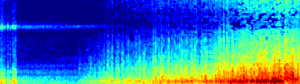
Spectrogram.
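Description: Motorbikes ride past on a wet road, growing louder.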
